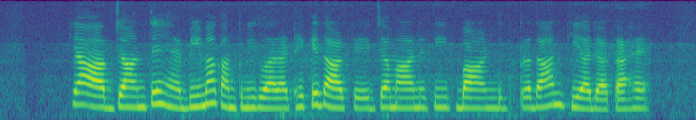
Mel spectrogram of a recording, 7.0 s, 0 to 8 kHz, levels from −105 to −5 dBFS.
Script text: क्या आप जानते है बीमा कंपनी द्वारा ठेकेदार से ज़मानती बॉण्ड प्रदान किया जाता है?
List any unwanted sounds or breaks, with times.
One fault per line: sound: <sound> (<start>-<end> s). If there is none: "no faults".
no faults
